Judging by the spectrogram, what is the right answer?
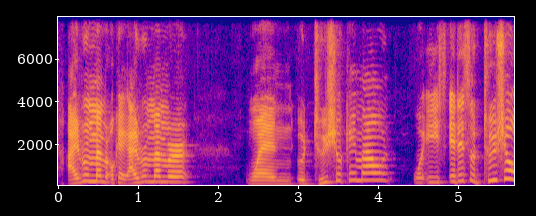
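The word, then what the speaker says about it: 空: Utsuo. Yeah. Okay. Utsuo. When she came out. Utso, okay, I never knew how to pronounce it, so I always call her Utusho.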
